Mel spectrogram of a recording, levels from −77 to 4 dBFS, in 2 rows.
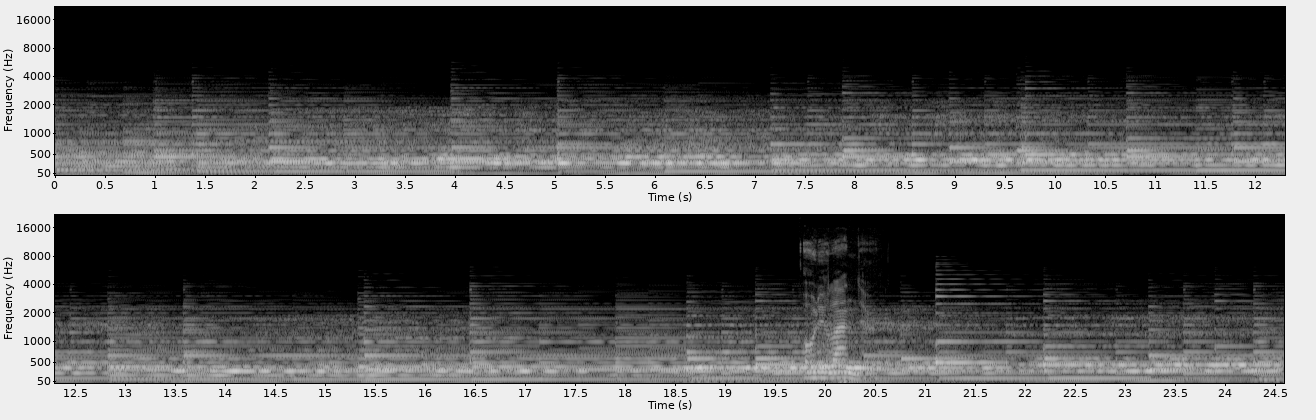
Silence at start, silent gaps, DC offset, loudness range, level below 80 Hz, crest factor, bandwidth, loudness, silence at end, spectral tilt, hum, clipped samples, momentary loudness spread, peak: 0 s; none; under 0.1%; 3 LU; -40 dBFS; 16 dB; 10 kHz; -22 LUFS; 0 s; -8 dB/octave; none; under 0.1%; 5 LU; -4 dBFS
